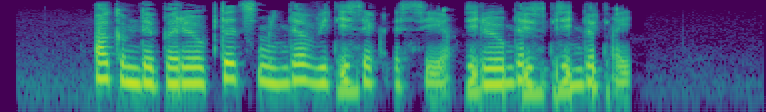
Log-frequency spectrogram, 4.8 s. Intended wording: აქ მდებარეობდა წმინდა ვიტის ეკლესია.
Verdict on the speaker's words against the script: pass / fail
fail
